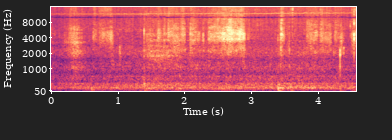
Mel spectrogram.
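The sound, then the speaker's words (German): Faint scratchy strokes come from plants being drawn on a board. The rubbing is soft and continuous, with a few slightly sharper scrapes here and there. “Ich zeichne links ein Gewächs und zeige, zeichne rechts ein Gewächs.”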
